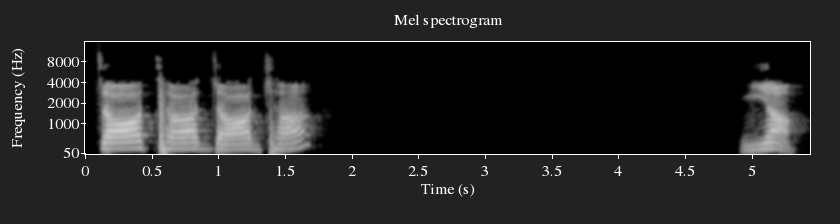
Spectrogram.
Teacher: চ ছ জ ঝ ঞ এগুলো যখন আমরা উচ্চারণ করছি তখন আমাদের জিহ্বাটা তালু স্পর্শ করছে। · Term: তালব্য বর্ণ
